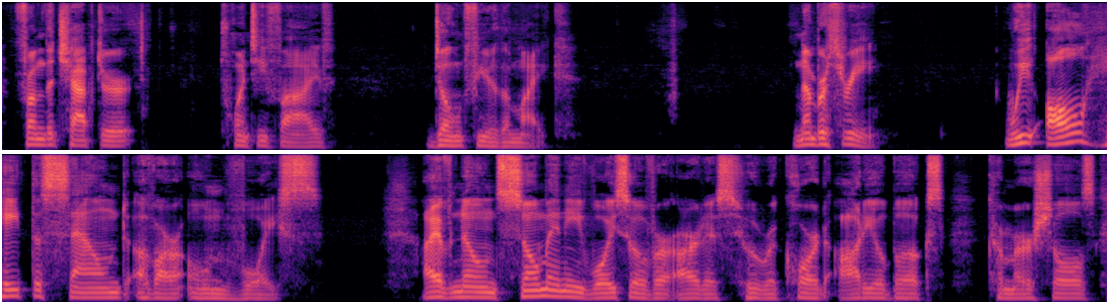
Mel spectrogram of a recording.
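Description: Low-voiced man in a dry recording. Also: no echo. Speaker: podcaster and author, interview guest. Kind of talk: casual conversational interview, with a read-aloud book passage.

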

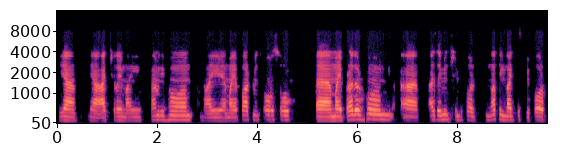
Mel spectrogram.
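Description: A man born in Saudi Arabia, speaking haltingly with many hesitations as a guest in an interview. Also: mid-range voice, steady tone, smooth, dry recording. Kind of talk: interview over a call. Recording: tinny choppy call line.

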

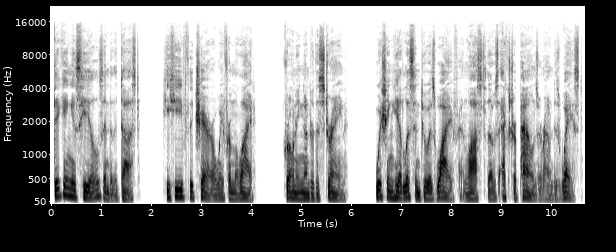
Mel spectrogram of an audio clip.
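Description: Low-voiced man narrating, dry studio sound. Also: normal speed, no echo. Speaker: audiobook narrator. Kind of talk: scripted narration of crime fiction.

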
